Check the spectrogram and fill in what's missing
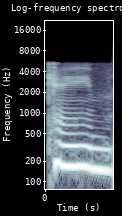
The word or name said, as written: kame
